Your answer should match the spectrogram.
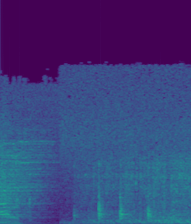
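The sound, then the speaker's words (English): A car engine knocks: after a brief dip, a low running rumble starts with a string of sharp, loud metallic knocks repeating at a quick, uneven pace. “That knocking means another engine needs its knocks knocked out.”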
